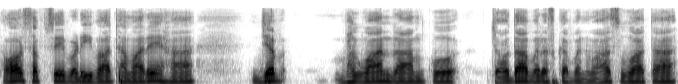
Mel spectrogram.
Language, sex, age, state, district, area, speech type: Hindi, male, 45-60, Uttar Pradesh, Prayagraj, urban, spontaneous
